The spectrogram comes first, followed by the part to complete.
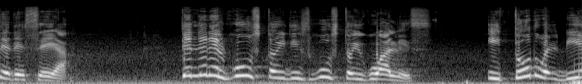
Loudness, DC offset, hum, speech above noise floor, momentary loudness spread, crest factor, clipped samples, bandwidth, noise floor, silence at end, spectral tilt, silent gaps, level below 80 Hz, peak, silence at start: -13 LUFS; 3%; none; 22 dB; 14 LU; 14 dB; 0.1%; 15.5 kHz; -34 dBFS; 0 s; -5 dB/octave; none; -32 dBFS; 0 dBFS; 0 s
